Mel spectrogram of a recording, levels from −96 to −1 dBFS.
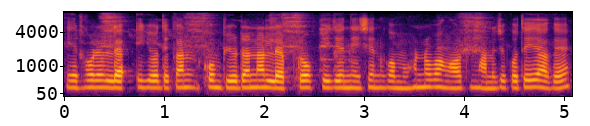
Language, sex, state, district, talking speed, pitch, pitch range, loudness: Chakma, female, Tripura, Dhalai, 175 wpm, 205 Hz, 195-210 Hz, -19 LUFS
